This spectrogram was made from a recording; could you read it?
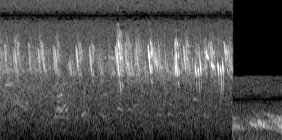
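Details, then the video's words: Chattering Purple Martins at a large backyard colony in Finger, Tennessee, giving rapid, overlapping high chirps and gurgling notes, growing denser and louder toward the end, before a brief drop into slowed-down, lower-pitched audio. "slowed down audio of Purple Martins voice calls"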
